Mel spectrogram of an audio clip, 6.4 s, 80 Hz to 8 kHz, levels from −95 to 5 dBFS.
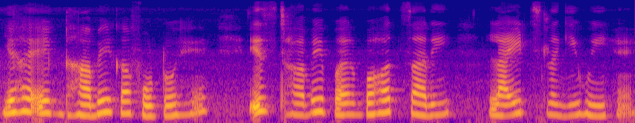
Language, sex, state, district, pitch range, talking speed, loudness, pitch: Hindi, female, Madhya Pradesh, Dhar, 220-265 Hz, 140 wpm, -17 LUFS, 235 Hz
